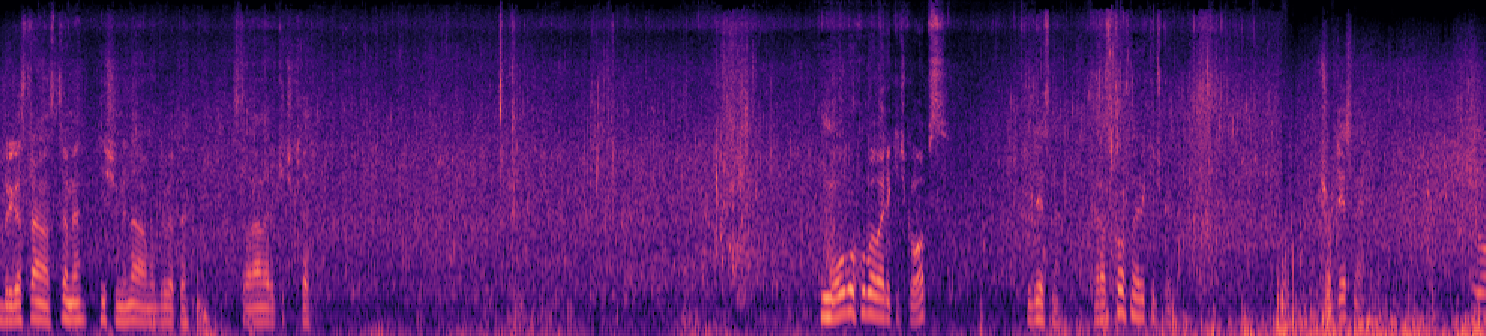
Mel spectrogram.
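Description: A shallow stream trickles and burbles over stones.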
